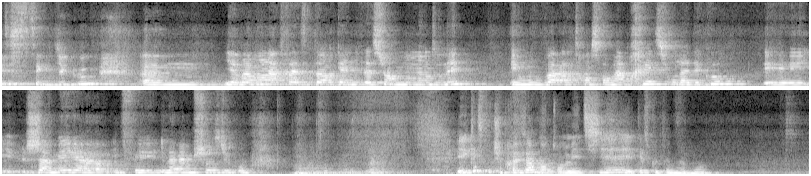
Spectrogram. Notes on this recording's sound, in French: lors du Festival Andy, d’où l’effervescence que tu entends autour de nous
